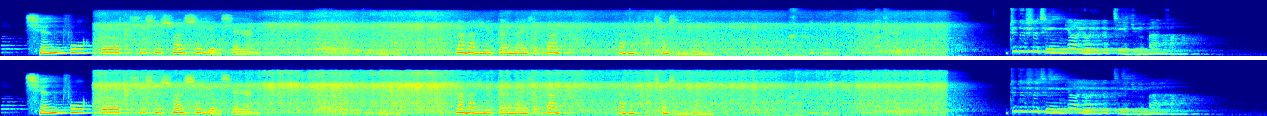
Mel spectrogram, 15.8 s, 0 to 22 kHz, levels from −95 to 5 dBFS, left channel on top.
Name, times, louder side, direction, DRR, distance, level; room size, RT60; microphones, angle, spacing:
voice 1, 0.3-3.3 5.7-7.0 7.7-8.9, right 1 dB, 25° right, 11 dB, 1.1 m, -25 dB
sound 1, 1.1-11.8, right 7 dB, 75° right, 1.6 m, -28 dB
voice 2, 3.9-4.9 7.9-8.5 9.5-11.4 12.6-14.8, left 1 dB, 55° left, 1 dB, 7.1 m, -36 dB
26.0 x 23.0 x 8.7 m, 1.1 s
head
